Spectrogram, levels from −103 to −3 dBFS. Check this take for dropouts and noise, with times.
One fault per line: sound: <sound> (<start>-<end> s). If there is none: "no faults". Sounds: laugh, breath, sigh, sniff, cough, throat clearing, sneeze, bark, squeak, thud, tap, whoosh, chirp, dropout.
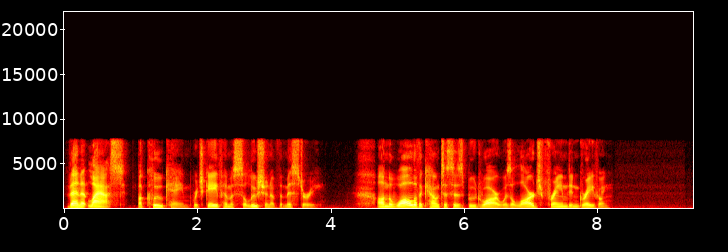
no faults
